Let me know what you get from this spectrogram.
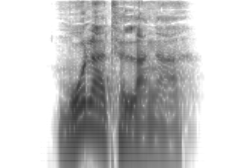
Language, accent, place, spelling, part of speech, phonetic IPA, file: German, Germany, Berlin, monatelanger, adjective, [ˈmoːnatəˌlaŋɐ], De-monatelanger.ogg
- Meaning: inflection of monatelang: 1. strong/mixed nominative masculine singular 2. strong genitive/dative feminine singular 3. strong genitive plural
